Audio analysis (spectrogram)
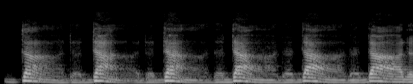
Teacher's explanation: So stressed, unstressed, stressed, unstressed, straight through. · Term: trochaic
